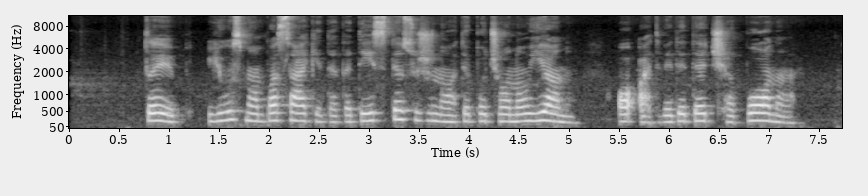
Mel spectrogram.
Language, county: Lithuanian, Utena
